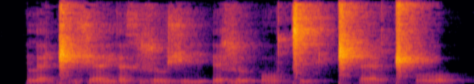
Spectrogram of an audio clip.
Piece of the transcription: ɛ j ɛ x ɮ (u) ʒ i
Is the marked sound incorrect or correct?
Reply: incorrect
